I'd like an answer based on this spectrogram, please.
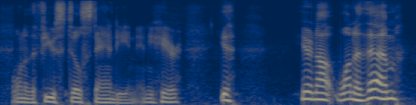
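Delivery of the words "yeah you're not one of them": high, trembling, unsteady, quivering voice. Game master voicing an unseen figure in a nearby building, quivering voice. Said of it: "you hear a quivering voice".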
